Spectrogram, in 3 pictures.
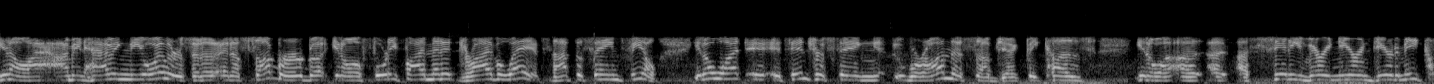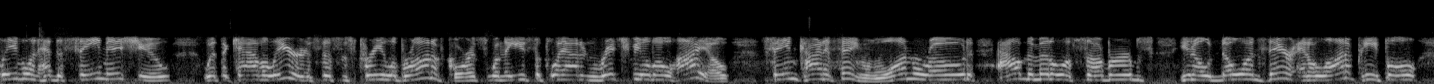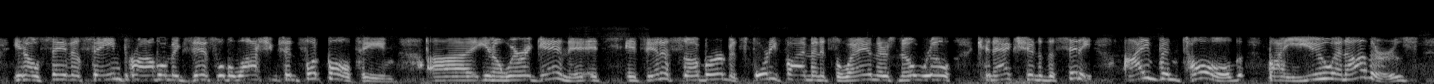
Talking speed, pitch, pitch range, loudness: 185 wpm, 220 Hz, 190-245 Hz, -23 LUFS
